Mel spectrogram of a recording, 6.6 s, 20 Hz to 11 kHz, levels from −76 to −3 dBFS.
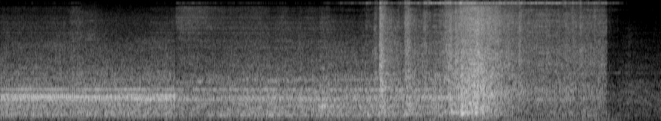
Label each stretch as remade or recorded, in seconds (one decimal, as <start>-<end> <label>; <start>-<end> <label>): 0.0-0.8 remade; 0.8-1.5 recorded; 1.5-6.6 remade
